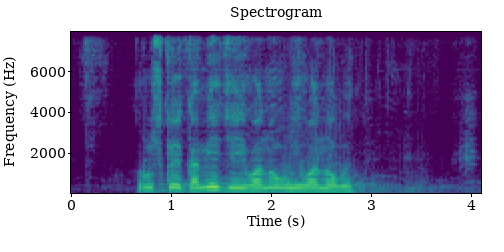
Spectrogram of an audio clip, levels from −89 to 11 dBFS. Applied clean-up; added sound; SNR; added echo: neural separator model SepFormer DNS4.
